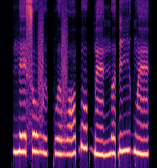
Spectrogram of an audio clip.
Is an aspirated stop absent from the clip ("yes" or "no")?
yes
